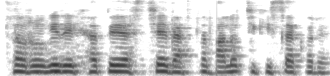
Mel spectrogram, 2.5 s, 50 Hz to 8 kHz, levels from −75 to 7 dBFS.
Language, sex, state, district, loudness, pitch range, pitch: Bengali, female, West Bengal, Jhargram, -19 LUFS, 215-240 Hz, 230 Hz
